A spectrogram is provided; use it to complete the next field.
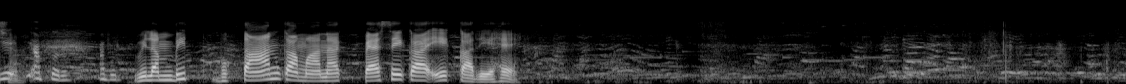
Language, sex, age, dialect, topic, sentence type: Hindi, female, 56-60, Garhwali, banking, statement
